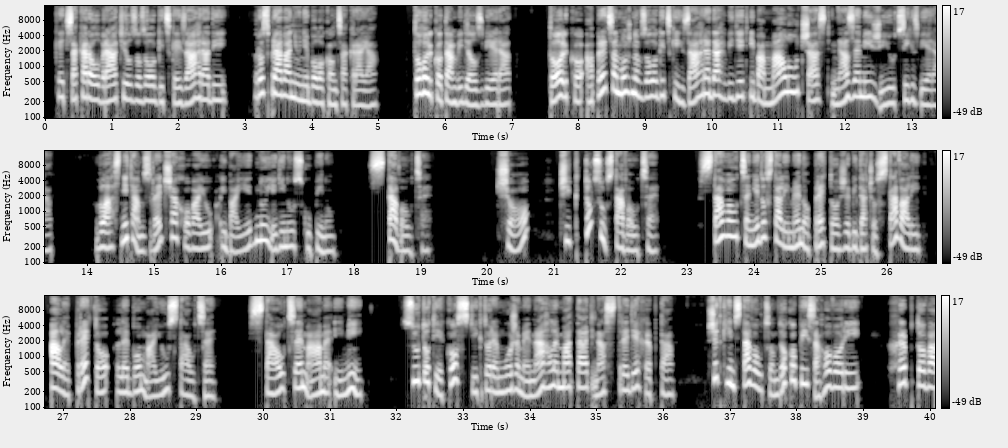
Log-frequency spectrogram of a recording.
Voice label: Slovakca Kadin, slovakca seslendirme; kadin sesler

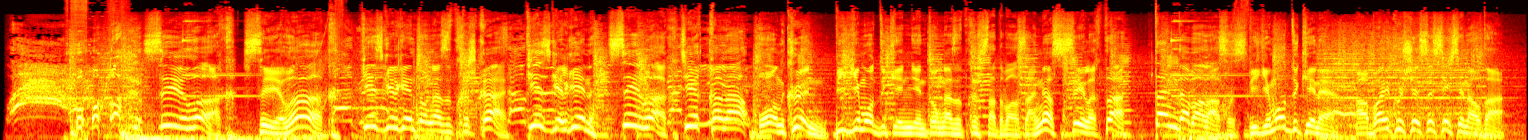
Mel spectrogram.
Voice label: Kazakca Erkek, Erkek Ses

